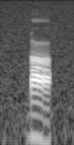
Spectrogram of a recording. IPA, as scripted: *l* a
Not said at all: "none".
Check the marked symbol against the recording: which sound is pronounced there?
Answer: ɽ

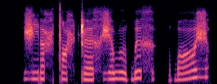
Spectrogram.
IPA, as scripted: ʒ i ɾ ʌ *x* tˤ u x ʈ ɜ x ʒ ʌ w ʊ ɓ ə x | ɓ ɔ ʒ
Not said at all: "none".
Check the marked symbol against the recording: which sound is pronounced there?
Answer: x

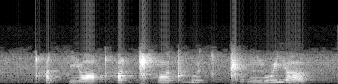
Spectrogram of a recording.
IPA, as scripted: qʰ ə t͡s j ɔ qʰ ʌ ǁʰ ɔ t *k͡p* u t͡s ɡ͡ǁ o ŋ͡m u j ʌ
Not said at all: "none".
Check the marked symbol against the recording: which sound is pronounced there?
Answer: ɡ͡b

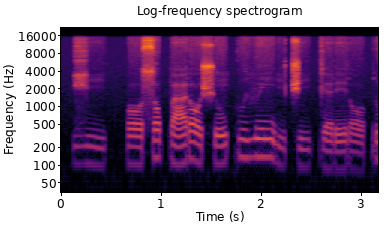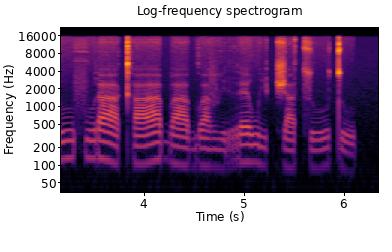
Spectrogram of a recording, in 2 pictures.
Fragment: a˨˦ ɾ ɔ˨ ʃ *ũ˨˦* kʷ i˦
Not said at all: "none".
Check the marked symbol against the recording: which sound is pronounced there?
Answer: ũ˨˦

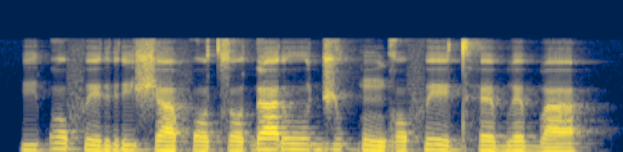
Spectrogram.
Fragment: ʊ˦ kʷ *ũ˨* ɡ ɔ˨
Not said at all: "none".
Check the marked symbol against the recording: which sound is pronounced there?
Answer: ũ˨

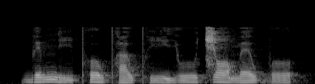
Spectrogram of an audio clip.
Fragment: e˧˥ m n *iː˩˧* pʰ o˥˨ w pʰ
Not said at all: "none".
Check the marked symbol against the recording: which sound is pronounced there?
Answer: iː˩˧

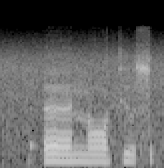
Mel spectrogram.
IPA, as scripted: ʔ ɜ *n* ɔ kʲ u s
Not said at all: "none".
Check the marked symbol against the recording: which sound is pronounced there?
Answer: n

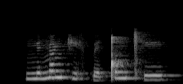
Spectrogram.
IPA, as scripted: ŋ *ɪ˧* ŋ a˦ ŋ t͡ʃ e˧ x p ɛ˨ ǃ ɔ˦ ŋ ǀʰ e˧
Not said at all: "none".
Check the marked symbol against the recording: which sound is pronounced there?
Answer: ɛ˧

